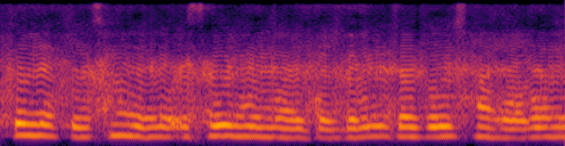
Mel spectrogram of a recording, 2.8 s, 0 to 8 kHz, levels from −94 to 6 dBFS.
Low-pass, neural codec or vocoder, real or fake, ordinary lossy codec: 7.2 kHz; codec, 16 kHz, 2 kbps, FreqCodec, smaller model; fake; none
